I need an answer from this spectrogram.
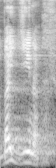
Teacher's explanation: गोलता हाय साकिना से बदल जाती है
